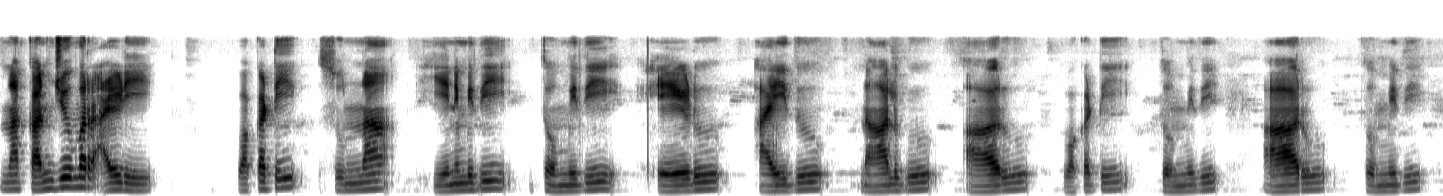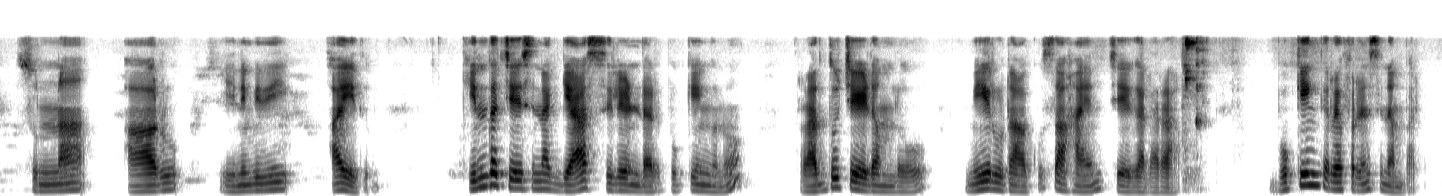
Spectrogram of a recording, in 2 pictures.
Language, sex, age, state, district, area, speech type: Telugu, male, 30-45, Andhra Pradesh, Krishna, urban, read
